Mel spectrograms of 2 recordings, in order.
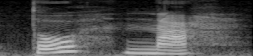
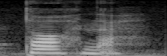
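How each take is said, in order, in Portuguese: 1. A tônica é a última sílaba. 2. A tônica é a primeira sílaba. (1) "é tornar. Então, a última sílaba é tônica" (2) "não é tornar"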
